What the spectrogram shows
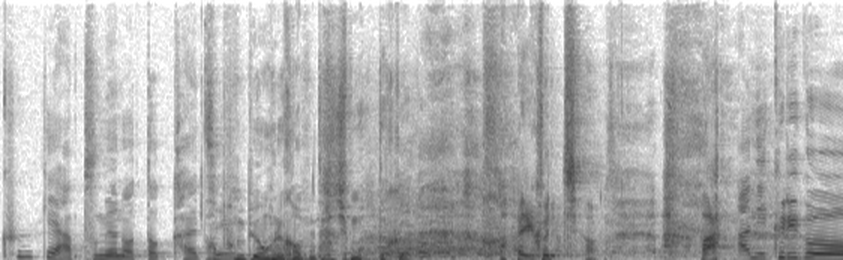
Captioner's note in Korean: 청중 웃음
